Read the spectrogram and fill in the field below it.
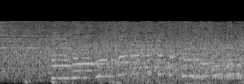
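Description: Steady, dense applause from an audience welcoming a guest fills the whole stretch, a continuous crackling wash of many hands clapping at once with a few higher tonal streaks riding on top.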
